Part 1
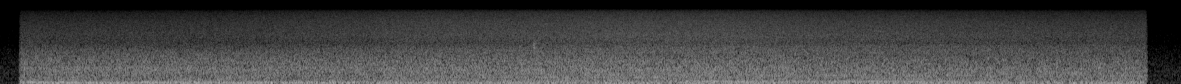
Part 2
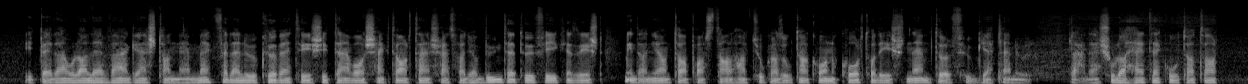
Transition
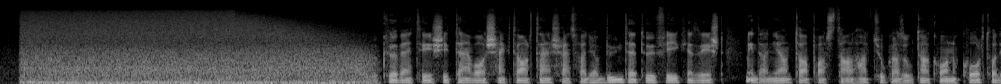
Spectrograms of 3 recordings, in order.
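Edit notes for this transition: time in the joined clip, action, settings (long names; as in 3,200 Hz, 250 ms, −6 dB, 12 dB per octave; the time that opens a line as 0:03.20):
part 1
0:02.35–0:03.83: low-pass filter 11,000 Hz → 1,200 Hz
0:03.75: continue with part 2 from 0:02.54, crossfade 0.16 s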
